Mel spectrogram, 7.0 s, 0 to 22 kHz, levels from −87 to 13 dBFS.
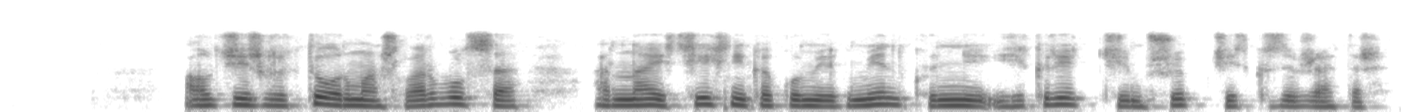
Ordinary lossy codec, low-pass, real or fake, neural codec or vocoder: Opus, 16 kbps; 7.2 kHz; real; none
